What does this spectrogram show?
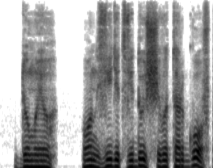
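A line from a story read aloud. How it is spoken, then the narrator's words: Whispered. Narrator (Russian): прошептал Гейб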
